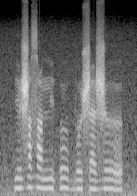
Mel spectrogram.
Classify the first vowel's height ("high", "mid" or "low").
high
